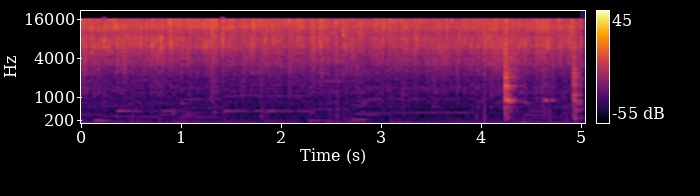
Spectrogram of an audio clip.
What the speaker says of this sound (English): After oil get heat, put the mustard along with 1 onion,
